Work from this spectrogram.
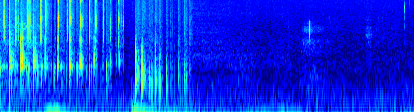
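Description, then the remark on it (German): A quick burst of hard, rattling clicks as dice tumble and clatter across a surface for about two seconds, fairly loud, then settling into near silence. “Ich würfel jetzt einfach mal.”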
